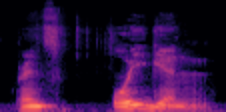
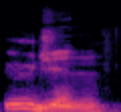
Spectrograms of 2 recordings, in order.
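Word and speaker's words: Prinz Eugen: pronunciation i'm getting for this ship is the prince oygan even though it's spelled like ujjin okay so let's get into this we have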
